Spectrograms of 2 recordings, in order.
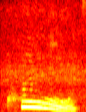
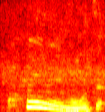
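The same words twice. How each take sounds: First: Cold said higher and louder, slow and clear; teacher modelling Cold for students; model for repeating. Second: Cold said as a clear example word; model word for repeating. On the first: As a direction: lead the class: Cold, for them to echo. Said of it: "maybe you can read after me". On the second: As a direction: present the word cold to the class. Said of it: "the first one is". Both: Shown as a demonstration.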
